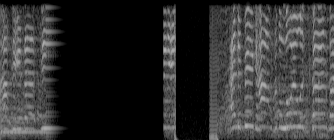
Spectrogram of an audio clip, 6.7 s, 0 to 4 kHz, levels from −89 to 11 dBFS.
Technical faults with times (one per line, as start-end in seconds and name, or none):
0.92-3.28 long network dropout
3.48-4.36 cable pulled and plugged in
